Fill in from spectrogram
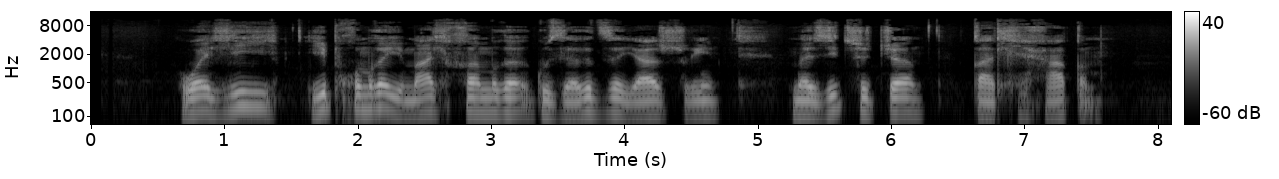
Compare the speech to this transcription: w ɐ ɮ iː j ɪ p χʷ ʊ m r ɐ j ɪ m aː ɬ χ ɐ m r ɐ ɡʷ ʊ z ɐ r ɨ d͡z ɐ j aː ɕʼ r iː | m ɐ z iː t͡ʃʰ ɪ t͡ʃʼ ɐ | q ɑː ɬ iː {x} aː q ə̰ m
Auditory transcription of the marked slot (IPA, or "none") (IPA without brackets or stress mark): ħ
